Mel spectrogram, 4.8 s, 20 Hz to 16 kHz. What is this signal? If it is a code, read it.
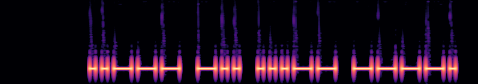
Morse code, heard as a keyed tone, about 20 wpm, 700 Hz. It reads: 2D39
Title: Four Letter-Number Combinations - 20wpm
